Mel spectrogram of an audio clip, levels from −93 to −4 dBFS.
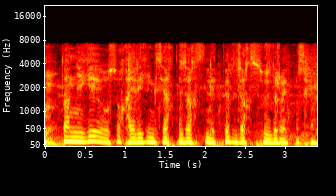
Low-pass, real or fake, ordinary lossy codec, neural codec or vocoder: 7.2 kHz; fake; none; codec, 16 kHz, 8 kbps, FreqCodec, larger model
